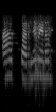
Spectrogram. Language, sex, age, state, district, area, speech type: Malayalam, female, 18-30, Kerala, Idukki, rural, conversation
